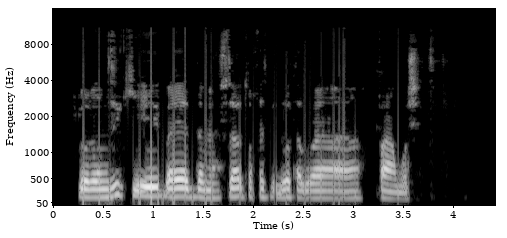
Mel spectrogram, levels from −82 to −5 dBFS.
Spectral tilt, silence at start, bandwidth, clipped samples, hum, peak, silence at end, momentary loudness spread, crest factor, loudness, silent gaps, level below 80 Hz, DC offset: -6.5 dB/octave; 0.25 s; 11 kHz; under 0.1%; none; -6 dBFS; 0.8 s; 11 LU; 16 dB; -22 LUFS; 3.15-3.20 s; -52 dBFS; under 0.1%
